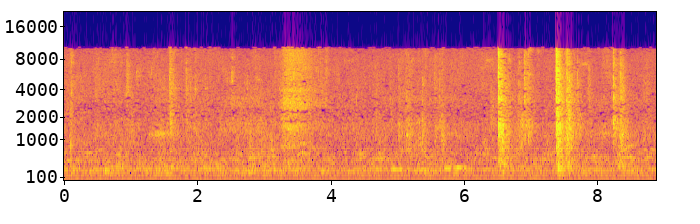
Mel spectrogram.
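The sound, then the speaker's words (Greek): A door that will not shut easily being pushed closed: soft scraping and a few sharp knocks and clicks in quick succession, fairly faint, with no talking. “κλείς την πόρτα.”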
